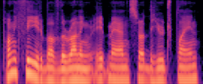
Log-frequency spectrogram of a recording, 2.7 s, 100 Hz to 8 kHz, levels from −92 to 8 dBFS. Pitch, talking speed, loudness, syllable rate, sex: 125 Hz, 245 wpm, -17 LUFS, 6.7 syllables/s, male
